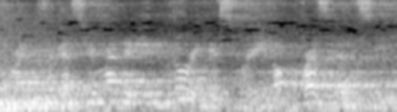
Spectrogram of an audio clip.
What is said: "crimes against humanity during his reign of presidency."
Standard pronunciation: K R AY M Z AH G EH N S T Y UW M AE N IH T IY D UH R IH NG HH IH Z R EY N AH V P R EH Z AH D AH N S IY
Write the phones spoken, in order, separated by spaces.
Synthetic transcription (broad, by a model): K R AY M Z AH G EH S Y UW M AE IH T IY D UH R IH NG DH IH S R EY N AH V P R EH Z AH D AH N S IY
